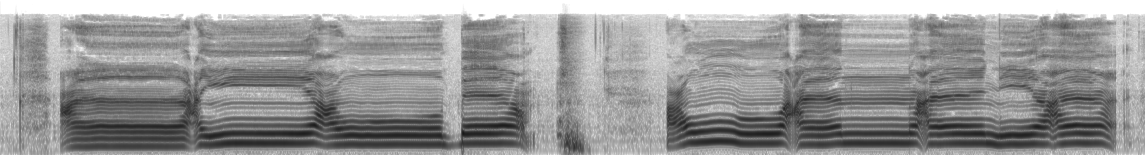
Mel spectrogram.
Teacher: Huruf ain ini keluarnya huruf berasal di tengah tenggorokan ya.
